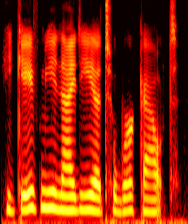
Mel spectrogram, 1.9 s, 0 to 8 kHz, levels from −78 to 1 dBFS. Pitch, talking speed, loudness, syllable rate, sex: 190 Hz, 255 wpm, -16 LUFS, 5.2 syllables/s, female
